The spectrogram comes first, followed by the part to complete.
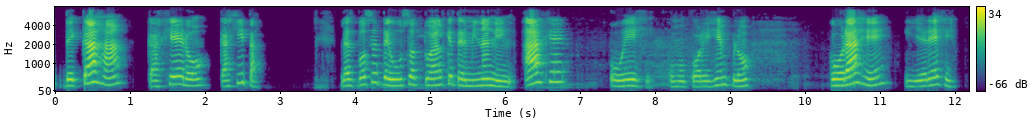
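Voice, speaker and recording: A woman teacher explaining spelling and punctuation rules slowly and with careful enunciation. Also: fairly high pitch, sharp tone. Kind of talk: spelling and grammar lesson. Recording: dull lo-fi recording.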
